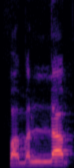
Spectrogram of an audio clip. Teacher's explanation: میم بنا. میم کو ہم لام سے ملائیں گے، لام کے اوپر سختی کریں گے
